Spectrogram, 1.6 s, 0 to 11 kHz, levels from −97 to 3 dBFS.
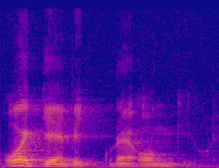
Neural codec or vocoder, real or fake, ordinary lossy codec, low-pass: none; real; none; none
